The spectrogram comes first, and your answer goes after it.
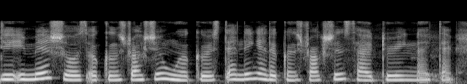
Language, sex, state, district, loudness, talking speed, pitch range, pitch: English, female, Nagaland, Kohima, -13 LUFS, 180 wpm, 200-235 Hz, 210 Hz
